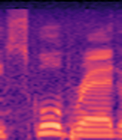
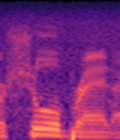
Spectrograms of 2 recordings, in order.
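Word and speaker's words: skolebrød: Most notably, the school bread or shul bread. I've been told it's pronounced shul bread, but it's written school bread on the official menu.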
